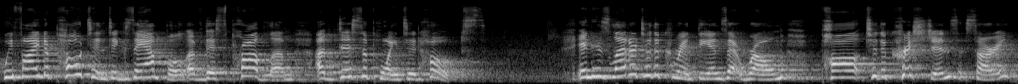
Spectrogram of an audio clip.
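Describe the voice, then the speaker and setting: High-pitched woman preaching in an echoing hall. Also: fairly bright tone. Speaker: pastor. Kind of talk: sermon read aloud from a text. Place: church sanctuary during a service. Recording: echoey church hall with long reverb.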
